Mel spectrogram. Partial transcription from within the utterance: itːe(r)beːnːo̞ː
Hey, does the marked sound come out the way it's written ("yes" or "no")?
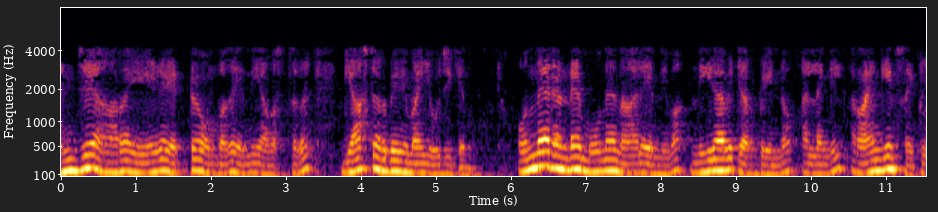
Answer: yes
